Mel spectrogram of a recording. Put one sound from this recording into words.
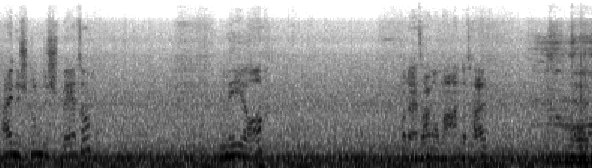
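A safety vest rustles as it is handled.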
